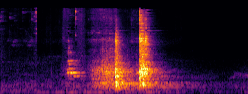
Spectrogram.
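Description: A metal padlock rattles against a gate.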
